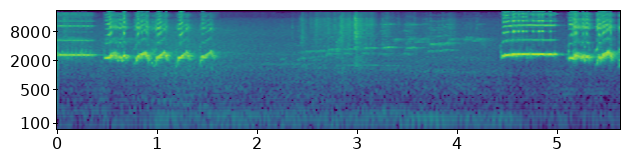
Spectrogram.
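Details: Orange-headed thrush song meant to excite fighting birds: a steady whistled note leading into a quick series of five wavering, warbled notes, a quiet gap with faint notes, then the pattern repeats loudly.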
